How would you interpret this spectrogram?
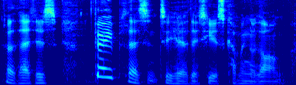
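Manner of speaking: lightly voiced prim halfling, pleased; a polite little halfling, mildly put on. GM as halfling answering the party, lightly voiced.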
